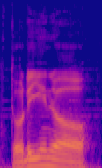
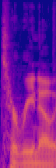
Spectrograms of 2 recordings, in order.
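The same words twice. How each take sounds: First: It is tried with an Italian-style accent. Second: It is said with an American accent.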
